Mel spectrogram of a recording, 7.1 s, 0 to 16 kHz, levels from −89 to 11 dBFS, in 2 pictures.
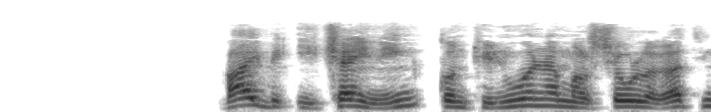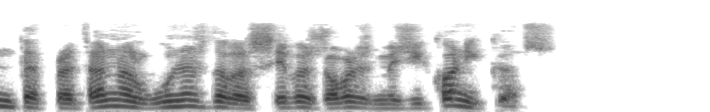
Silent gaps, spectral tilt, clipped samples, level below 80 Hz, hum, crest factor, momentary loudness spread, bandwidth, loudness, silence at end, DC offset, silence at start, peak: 2.14-2.19 s; -6 dB/octave; under 0.1%; -64 dBFS; none; 16 dB; 7 LU; 7.2 kHz; -17 LUFS; 0.85 s; under 0.1%; 1.15 s; -2 dBFS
